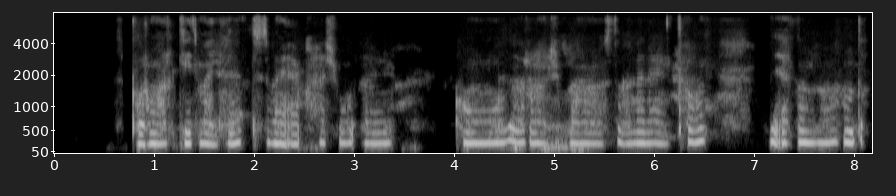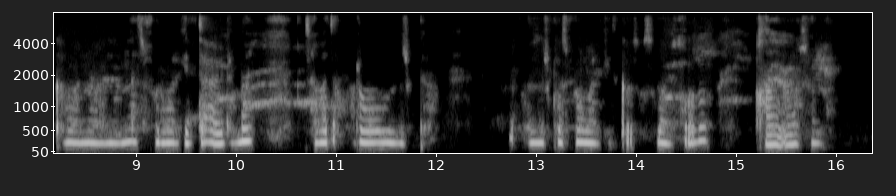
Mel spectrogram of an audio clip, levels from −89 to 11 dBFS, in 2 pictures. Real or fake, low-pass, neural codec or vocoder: fake; 7.2 kHz; codec, 16 kHz, 6 kbps, DAC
